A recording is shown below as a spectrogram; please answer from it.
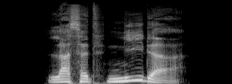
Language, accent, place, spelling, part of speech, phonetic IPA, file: German, Germany, Berlin, lasset nieder, verb, [ˌlasət ˈniːdɐ], De-lasset nieder.ogg
- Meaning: second-person plural subjunctive I of niederlassen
